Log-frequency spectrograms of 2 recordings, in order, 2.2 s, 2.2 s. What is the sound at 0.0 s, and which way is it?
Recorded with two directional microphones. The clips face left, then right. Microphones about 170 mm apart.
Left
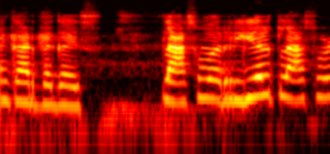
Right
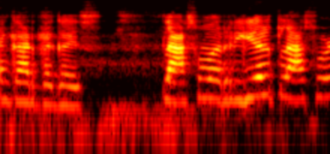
A woman's voice, 50° left (ahead or behind).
